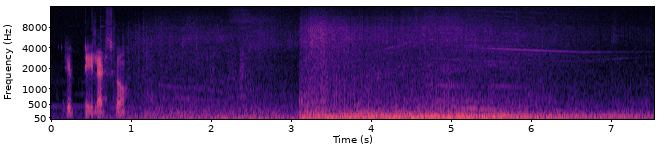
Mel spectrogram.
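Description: A rocket engine rumbles and then roars loudly as it lifts off.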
